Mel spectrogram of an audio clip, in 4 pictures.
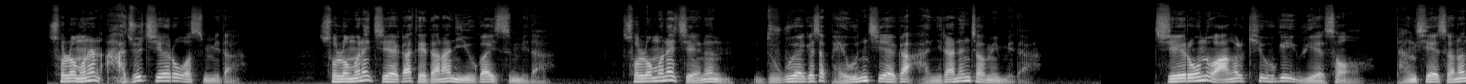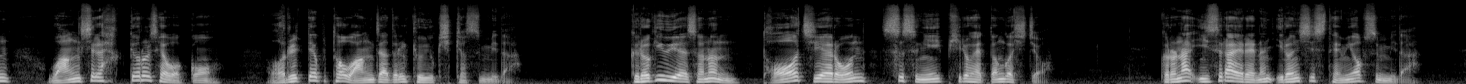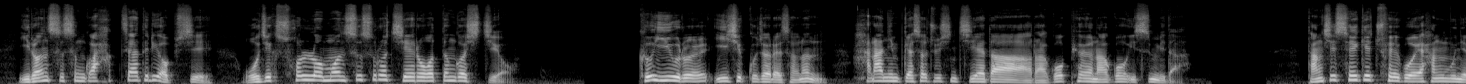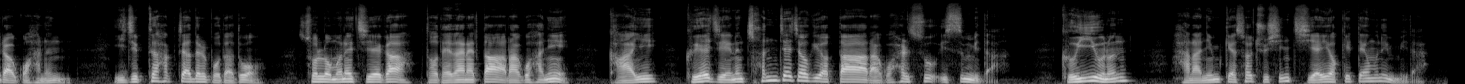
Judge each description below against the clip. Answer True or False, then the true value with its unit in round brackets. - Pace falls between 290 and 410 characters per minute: False (280 characters per minute)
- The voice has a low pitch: True (125 Hz)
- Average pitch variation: False (6.0 semitones)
